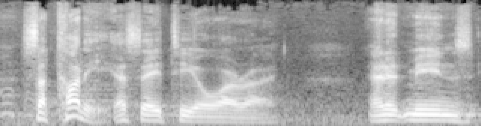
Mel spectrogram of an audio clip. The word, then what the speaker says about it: Satori: Japanese but it's called Satori I'd love to say that Satori SAT Ori and it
